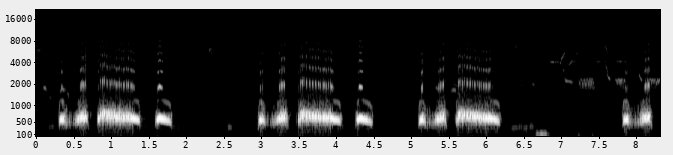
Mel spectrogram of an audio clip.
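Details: Repeated phrases from a spotted dove, four in all, every two to three seconds. Each has short paired coos leading into a long burred coo and a brief dropping note, and a faint click follows one phrase.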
